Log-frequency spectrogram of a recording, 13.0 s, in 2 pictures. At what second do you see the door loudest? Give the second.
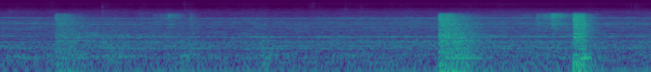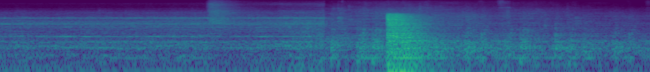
11 s.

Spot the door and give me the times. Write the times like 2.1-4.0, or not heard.
0.6-2.0, 4.4-5.9, 10.3-11.2.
